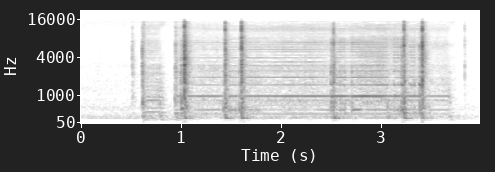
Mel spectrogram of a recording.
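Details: Label maker feed mechanism making short whirring bursts broken by sharp clicks and clacks; an odd, uneven abnormal mechanism noise of unknown cause.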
